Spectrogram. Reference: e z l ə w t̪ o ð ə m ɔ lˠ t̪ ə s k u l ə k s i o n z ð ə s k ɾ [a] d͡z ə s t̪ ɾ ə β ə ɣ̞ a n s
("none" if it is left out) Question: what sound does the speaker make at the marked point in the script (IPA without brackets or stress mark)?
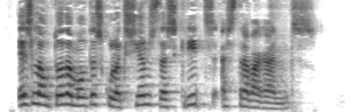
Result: i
